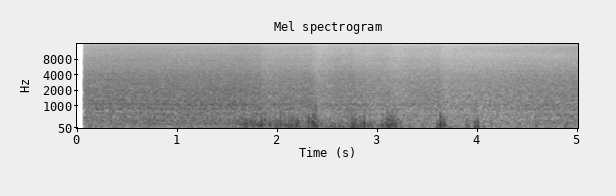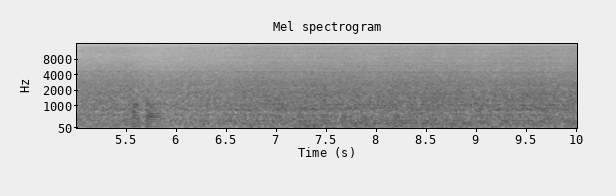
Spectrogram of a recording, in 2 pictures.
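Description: A steady, loud rushing noise with no clear pitch, with a cluster of short low voice sounds between about two and four seconds in and a brief exclamation of "Oh my god" a little after five seconds.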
